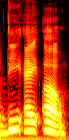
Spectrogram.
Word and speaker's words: DAO: term is dao or d-a-o it's pronounced the dao and it is shorthand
